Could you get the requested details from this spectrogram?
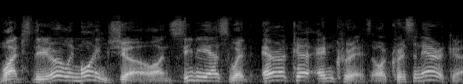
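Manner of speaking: smooth, golden radio announcer voice, rolled-out promo read. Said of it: "Give it a shot. Go ahead".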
